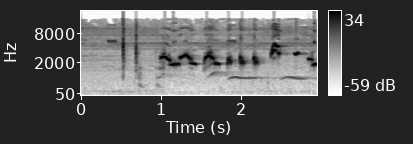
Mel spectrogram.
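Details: White-rumped shama, a stressed bird serving as a lure to make another bird sing: a couple of sharp clicks, then quick slurred whistled notes over long low steady whistles.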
